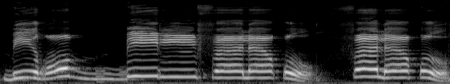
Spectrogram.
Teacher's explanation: قاف کو ساکن کر کے پڑھنا ہے، آخر والے قاف کو، اور تھوڑا سا ہلانا ہے، قلقلہ کرنا ہے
